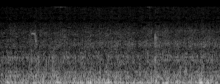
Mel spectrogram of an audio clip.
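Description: Car running at low speed, a steady low rumble with faint rattles, heard from inside the vehicle.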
